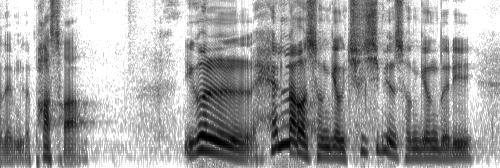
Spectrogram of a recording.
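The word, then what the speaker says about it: פסחא: 그걸 아람어로 발음하면은 파스하가 됩니다. 파스하.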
